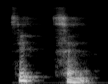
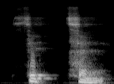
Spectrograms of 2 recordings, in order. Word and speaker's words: sitzen: Sitzen, sitzen, estar sentado, estar sentada. Aquí podéis ver, se pronuncia más o menos como una T y una S, ¿ok? Es decir que aquí es Katze, sitzen, con una S muy larga.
